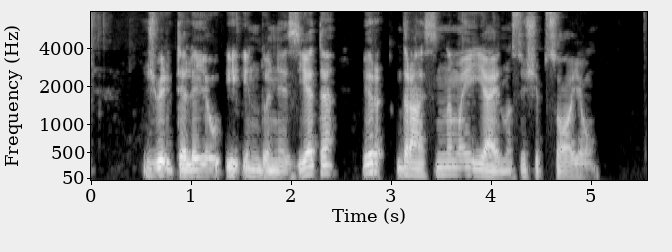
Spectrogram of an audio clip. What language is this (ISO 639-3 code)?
lit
